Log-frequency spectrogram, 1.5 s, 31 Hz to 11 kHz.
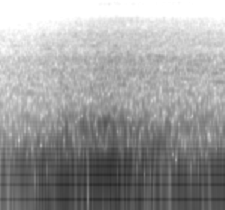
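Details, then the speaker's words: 2014 Dodge Caravan that whined when accelerating; after filter service the whine is gone. Engine revs smoothly with steady low hum and no whine rising with speed: normal transmission operation. "let me see. It's not doing it right now at all. Um, it's quiet as a mouse."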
